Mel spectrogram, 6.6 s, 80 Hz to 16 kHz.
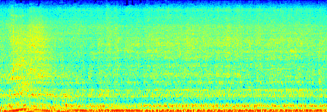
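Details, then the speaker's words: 1978 right-hand-drive Postal Jeep on 2001 TJ chassis, freshly swapped V8 with new ACES EFI, just fired up: lumpy idle with rhythmic low pulses and a quick rev, steady and strong; runs healthy. "Oh yeah. That's crazy. I mean, like, it fired up just like that. Like it's been running its whole life."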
